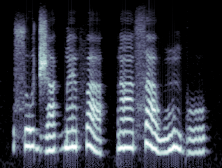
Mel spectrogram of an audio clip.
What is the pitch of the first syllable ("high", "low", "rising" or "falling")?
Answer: high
